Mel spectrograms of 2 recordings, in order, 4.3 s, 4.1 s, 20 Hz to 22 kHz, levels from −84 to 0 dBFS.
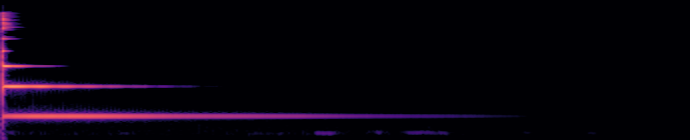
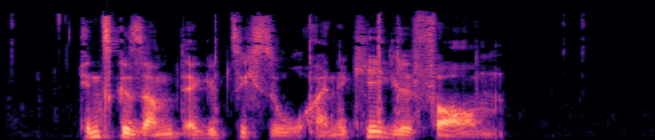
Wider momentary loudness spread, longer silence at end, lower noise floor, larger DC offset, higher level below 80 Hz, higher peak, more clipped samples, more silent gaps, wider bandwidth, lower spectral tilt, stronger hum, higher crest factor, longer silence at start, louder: first, 26 LU vs 9 LU; first, 2.65 s vs 1 s; first, under -90 dBFS vs -58 dBFS; neither; second, -88 dBFS vs -58 dBFS; about the same, 0 dBFS vs 0 dBFS; neither; neither; about the same, 16 kHz vs 16 kHz; second, 4 dB/octave vs -4 dB/octave; neither; first, 30 dB vs 22 dB; second, 0 s vs 0.5 s; second, -26 LUFS vs -20 LUFS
